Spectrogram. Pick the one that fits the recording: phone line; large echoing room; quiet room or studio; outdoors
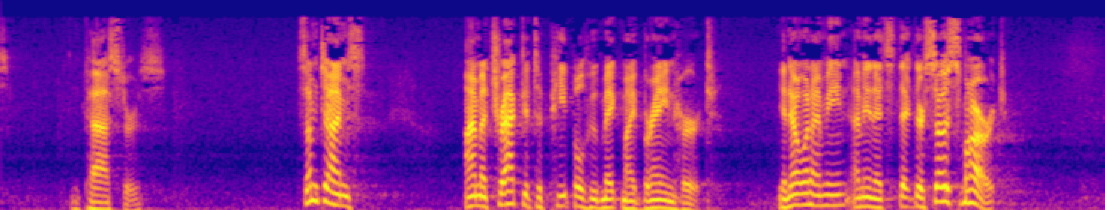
large echoing room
